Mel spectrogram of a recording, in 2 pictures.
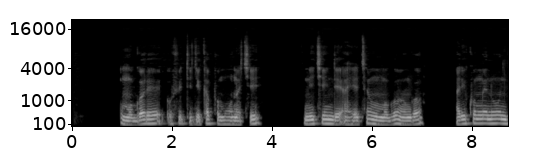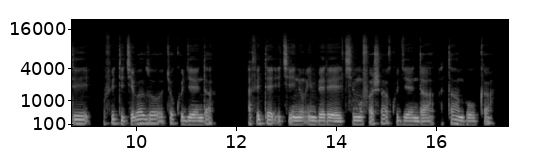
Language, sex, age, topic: Kinyarwanda, male, 25-35, health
